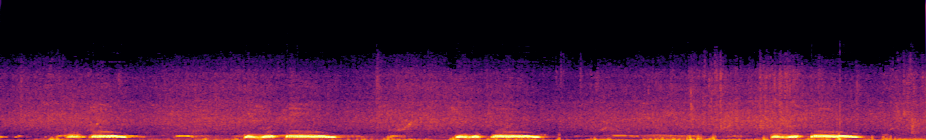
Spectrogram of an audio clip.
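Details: Spotted dove giving its 'karam pa' wild-style coo: four throaty phrases in quick succession, each a brief note leading into a longer warbling coo, with clicking and tapping noises underneath.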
